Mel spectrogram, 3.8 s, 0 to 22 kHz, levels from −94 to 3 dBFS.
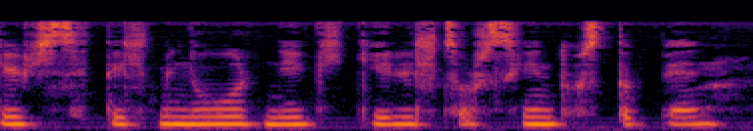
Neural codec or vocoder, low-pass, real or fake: none; 10.8 kHz; real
